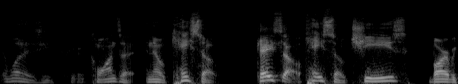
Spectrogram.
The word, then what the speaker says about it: queso: room great and your other child's name is quazo quazo what what is he Quanza no queso queso queso cheese Barbe Q Texas they all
